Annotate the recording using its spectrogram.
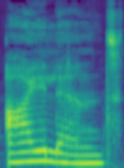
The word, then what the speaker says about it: island: That is an isle or an island. The S is not pronounced in English, but it's written.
